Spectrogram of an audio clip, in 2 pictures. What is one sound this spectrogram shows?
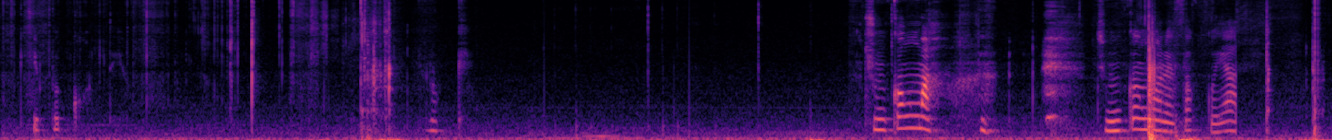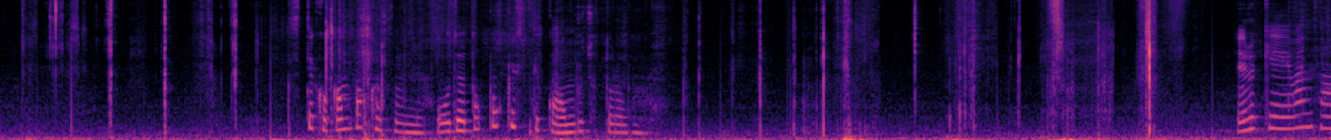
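Stickers peel off a backing sheet with soft crackling.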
